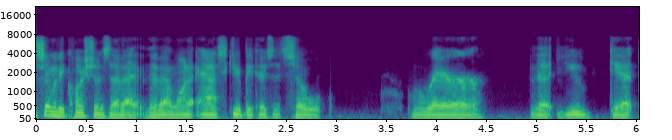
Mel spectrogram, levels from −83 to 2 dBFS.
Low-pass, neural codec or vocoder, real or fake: 7.2 kHz; codec, 16 kHz, 2 kbps, FreqCodec, smaller model; fake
